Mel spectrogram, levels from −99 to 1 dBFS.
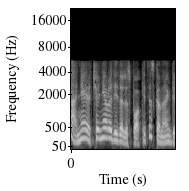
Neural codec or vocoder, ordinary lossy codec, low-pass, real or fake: codec, 16 kHz, 0.7 kbps, FocalCodec; MP3, 32 kbps; 5.4 kHz; fake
